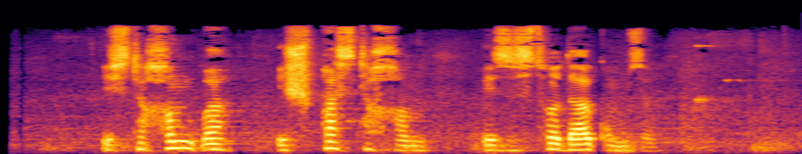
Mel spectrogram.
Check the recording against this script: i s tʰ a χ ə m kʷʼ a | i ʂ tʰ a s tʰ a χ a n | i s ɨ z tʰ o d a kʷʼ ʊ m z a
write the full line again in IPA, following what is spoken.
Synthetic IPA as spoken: i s tʰ a χ ə m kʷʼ a | i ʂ pʰ a s tʰ a χ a m | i z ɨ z tʰ o d a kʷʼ ʊ m z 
